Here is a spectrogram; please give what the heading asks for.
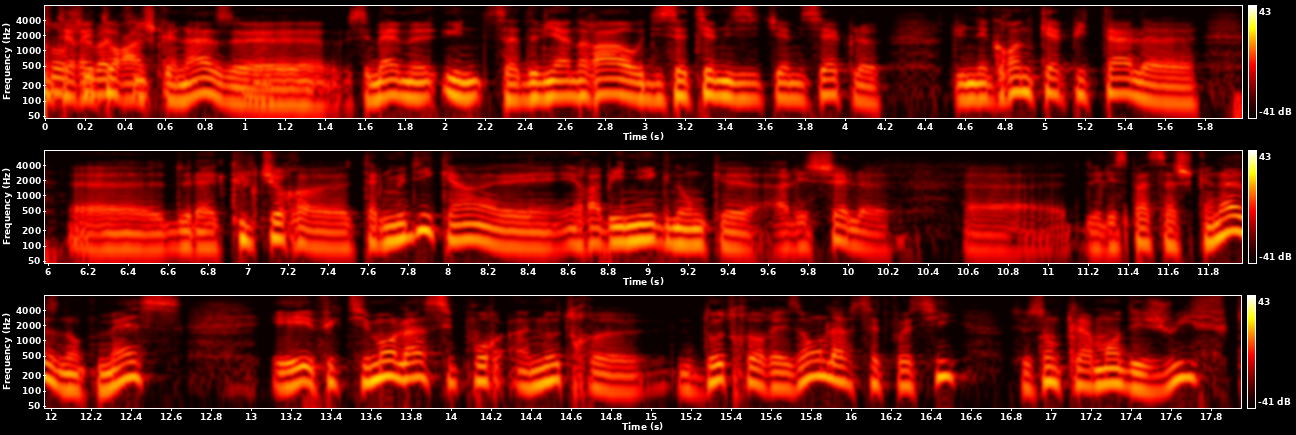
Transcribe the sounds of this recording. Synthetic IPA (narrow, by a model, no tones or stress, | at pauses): t̪eʁiwaʁaʃkənazøsɛmɛmynsad̪əvjɛ̃d̪ʁaod̪isɛt̪jɛmd̪izɥit̪jɛmsjɛkllynd̪eɡʁɑ̃d̪̚kapit̪aløø̰d̪əlakʲylt̪yʁøt̪almyd̪ikɛ̃eːʁabinikd̪ɔ̃køa̰leʃɛløø̰d̪əlɛspasaʃkənazd̪ɔ̃kmɛseefɛk̚t̪ivmɑ̃lasɛpuʁɛ̃not̪χəd̪ot̪χəʁezɔ̃lasɛt̪fwasi | səsɔ̃klɛʁmɑ̃d̪eʒɥif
